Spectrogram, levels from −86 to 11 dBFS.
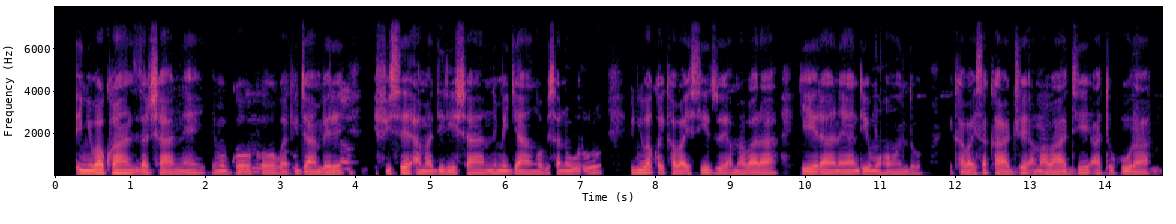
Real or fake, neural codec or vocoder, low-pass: real; none; 7.2 kHz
